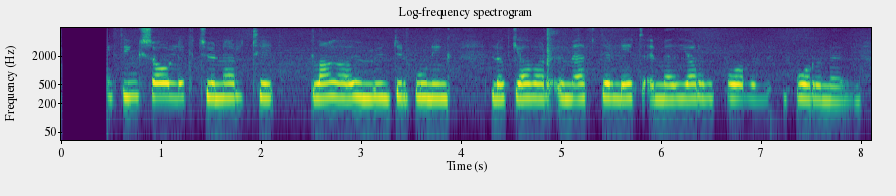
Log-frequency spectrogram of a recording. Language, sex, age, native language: Icelandic, male, 11, Icelandic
